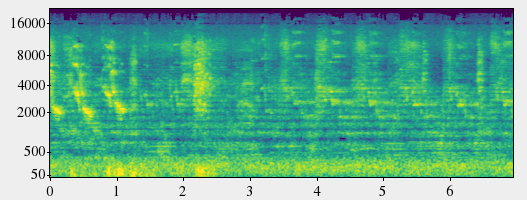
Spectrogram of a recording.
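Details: Quaker parrots (monk parakeets) recorded with a Panasonic HC-WXF990: a few sharp squeaky chirps and a harsh squawk early on, then fainter scratchy calls over steady background hiss.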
